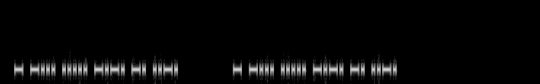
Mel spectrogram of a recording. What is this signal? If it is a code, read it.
Morse code, heard as a keyed tone, about 46 wpm, 700 Hz. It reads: TB5CNF TB5CNF
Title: DXCC-100 Call Signs - 6 Characters - Repeated 2x - 45wpm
